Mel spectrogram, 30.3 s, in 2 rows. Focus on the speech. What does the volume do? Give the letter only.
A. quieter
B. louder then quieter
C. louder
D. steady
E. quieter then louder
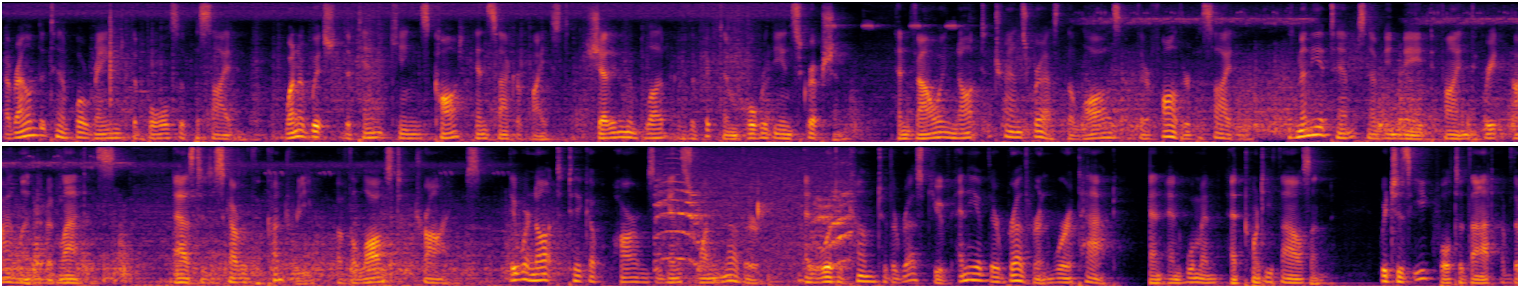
D.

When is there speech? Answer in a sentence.
You can hear the speech from 0.0 to 30.2 s.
